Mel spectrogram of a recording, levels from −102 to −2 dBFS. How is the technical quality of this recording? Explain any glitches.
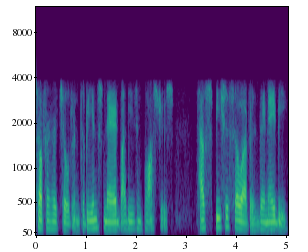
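The technical quality is limited by one fault throughout. From start to finish the speech sounds thin, slightly rough and synthetic, confined to 150 Hz to 3.4 kHz: G.729 codec damage, rebuilding speech from a filter, pitch predictor and sparse pulses, fitting an 8 kbit/s stream.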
